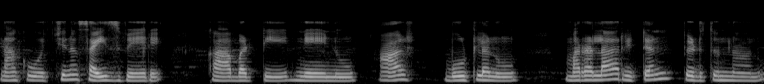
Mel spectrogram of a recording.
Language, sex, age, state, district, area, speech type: Telugu, female, 18-30, Andhra Pradesh, Kadapa, rural, spontaneous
